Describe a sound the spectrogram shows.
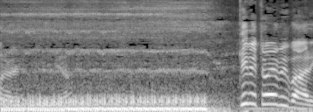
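A jet ski engine hums nearby.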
